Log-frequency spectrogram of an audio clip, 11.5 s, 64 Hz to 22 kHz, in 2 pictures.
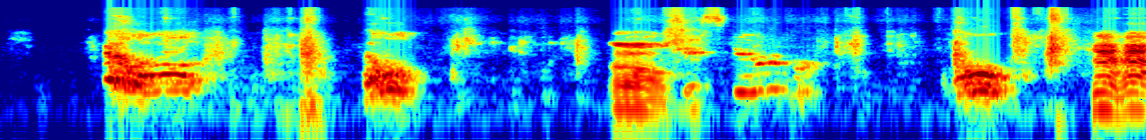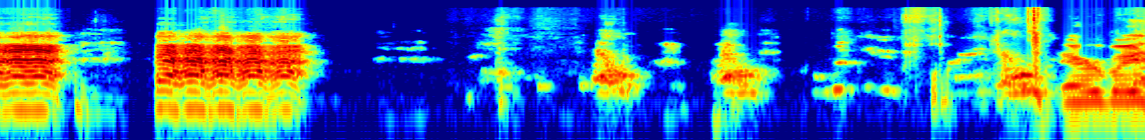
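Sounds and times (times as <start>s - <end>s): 
dog barking: 0.5s - 1.2s, 1.8s - 2.2s, 4.7s - 5.2s, 8.6s - 9.7s, 10.6s - 11.4s
speech: 3.1s - 4.2s, 5.0s - 6.1s, 11.1s - 11.4s.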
